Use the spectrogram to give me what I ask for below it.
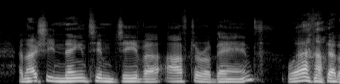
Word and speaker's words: Djiva: His name's Jiva, and I actually named him Jiva after a band. Wow. That I was in. That's spelled DJIVA.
